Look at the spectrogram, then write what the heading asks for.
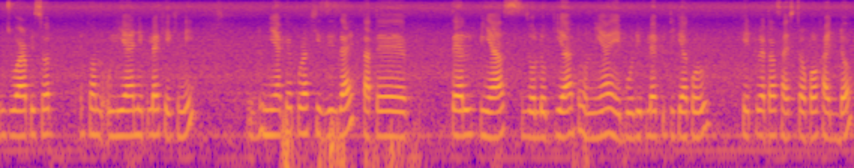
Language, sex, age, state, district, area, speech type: Assamese, female, 30-45, Assam, Sonitpur, rural, spontaneous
